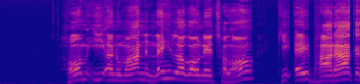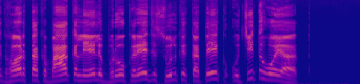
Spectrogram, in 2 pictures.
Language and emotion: Maithili, surprised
